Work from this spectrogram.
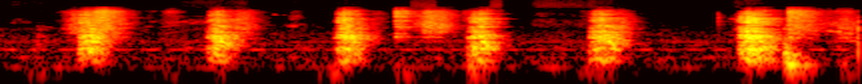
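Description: A puppy makes a series of short, rough barking or huffing noises, about eight bursts spaced roughly half a second apart, close and fairly loud.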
